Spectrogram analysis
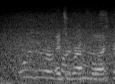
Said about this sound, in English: because of the noise of the water in the background. But here's the fountain. This is a really good, important place to talk about water in Los Angeles.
